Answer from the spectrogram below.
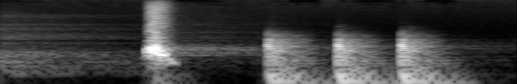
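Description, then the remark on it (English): Knocking on a door by someone delivering a package, fairly loud: one sharp rap followed by three heavier, evenly spaced knocks, each thudding briefly before fading, with no voices. “Uh, I've got a package for you. Yeah, you can just leave it. You don't need to knock.”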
